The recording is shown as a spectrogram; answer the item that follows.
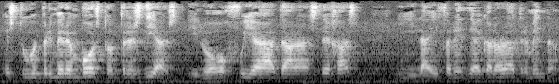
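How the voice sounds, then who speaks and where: A teenage male student with a Peninsular Spanish accent and a very bright, sharp voice. He answers questions in a casual, conversational way. There is some faint noise behind him. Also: mid-range voice, steady tone, a little fast, dull audio. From Zaragoza, Spain. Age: late teens. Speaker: interviewee, student.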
